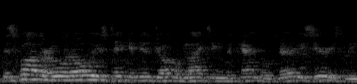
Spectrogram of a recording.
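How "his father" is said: ordinary delivery, nothing marked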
